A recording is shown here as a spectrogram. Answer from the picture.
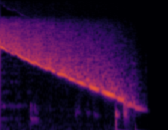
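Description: Electronic downward sweep closing a dance track: a single synthesized tone gliding steadily from very high to low pitch, with a hiss riding above it, then cutting off suddenly near the end.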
